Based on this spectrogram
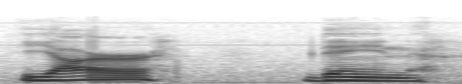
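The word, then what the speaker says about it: יַרְדֵּן: yar Dane Yar Dane in this we see that this word has to do with has two syllables in it the division is sort of right there and we see that this schwa is not actually pronounced in fact it's simply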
